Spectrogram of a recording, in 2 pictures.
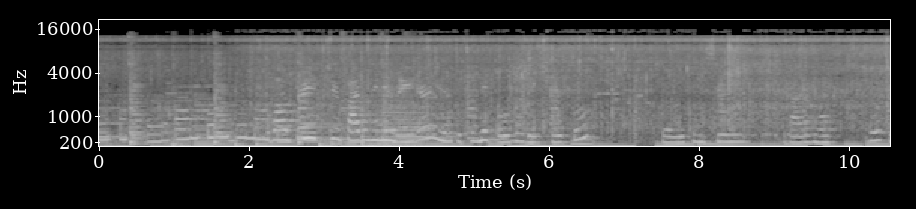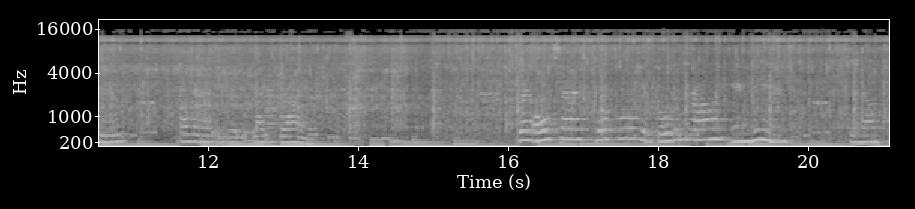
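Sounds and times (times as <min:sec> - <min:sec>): tofu sizzling in hot oil: 0:00.0 - 0:21.0.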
